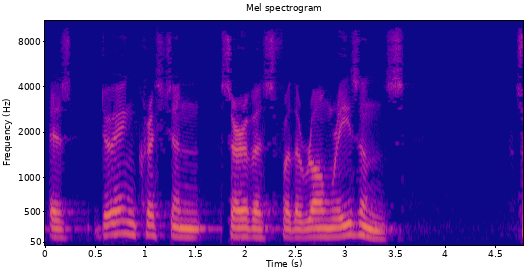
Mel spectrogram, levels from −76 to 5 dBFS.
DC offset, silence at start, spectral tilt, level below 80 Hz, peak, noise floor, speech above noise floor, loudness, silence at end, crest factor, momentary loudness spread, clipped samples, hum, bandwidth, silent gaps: under 0.1%; 0 s; -5.5 dB/octave; -72 dBFS; -12 dBFS; -70 dBFS; 42 dB; -29 LUFS; 0 s; 18 dB; 9 LU; under 0.1%; none; 10.5 kHz; none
